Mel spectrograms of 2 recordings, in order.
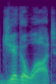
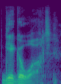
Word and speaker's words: gigawatt: But we also understand that it is pronounced jigawatt, not gigawatt.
